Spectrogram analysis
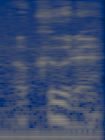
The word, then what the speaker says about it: Okudah: I can't pronounce his last name that well. Okudah. Okudah, yeah, there you go.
